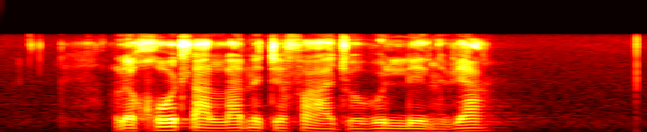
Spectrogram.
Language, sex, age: Northern Sotho, male, 23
